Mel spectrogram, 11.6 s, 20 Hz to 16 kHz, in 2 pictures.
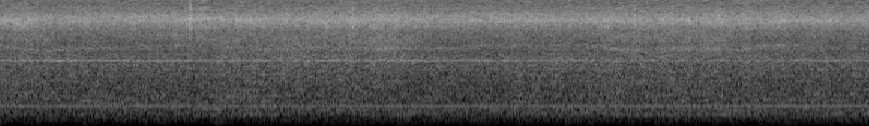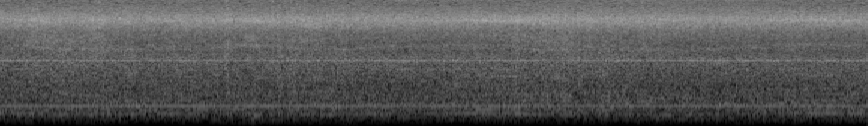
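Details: Sebo ET-H powerhead on a Sebo Airbelt C3 Power vacuum: smooth steady airflow hiss with a constant high hum from the brush motor, no rattles or dips; sounds healthy.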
